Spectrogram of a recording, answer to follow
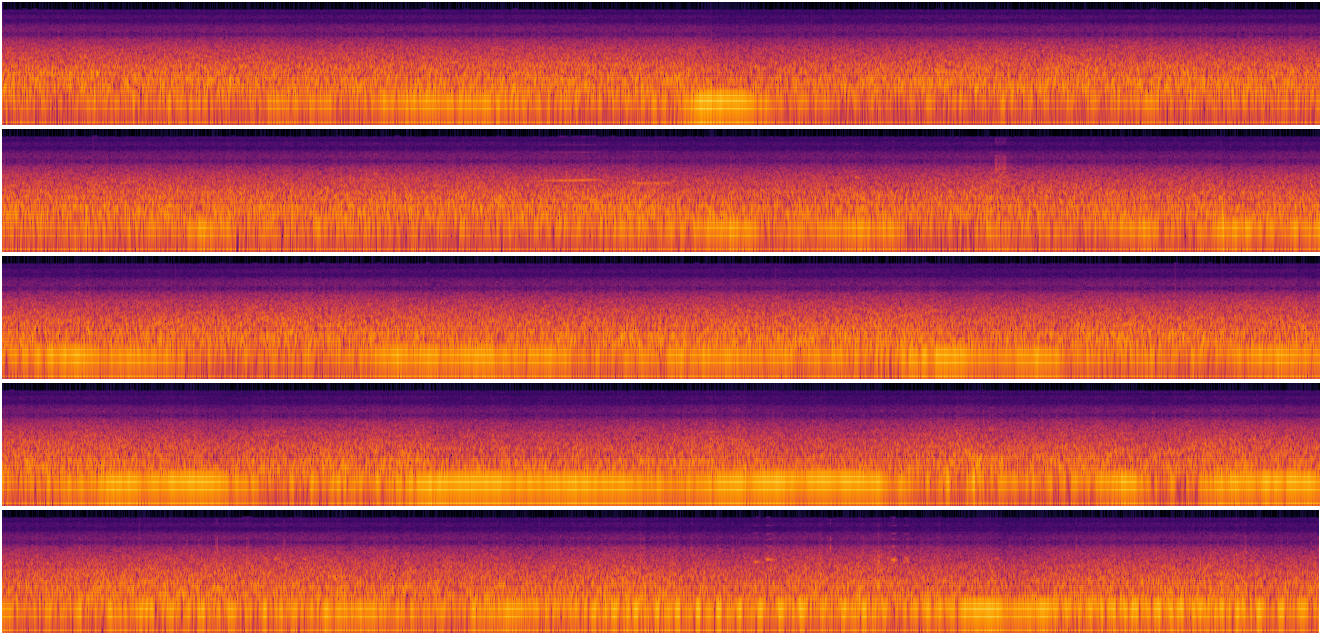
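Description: Rushing creek water over rocks, with a rock-crawler buggy's engine running at low revs under it, rising and falling as the throttle is worked to crawl over boulders and into the creek.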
